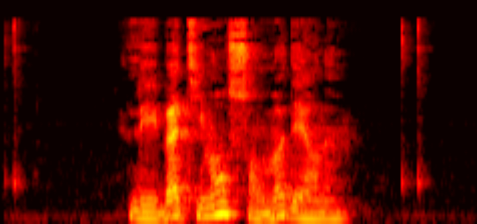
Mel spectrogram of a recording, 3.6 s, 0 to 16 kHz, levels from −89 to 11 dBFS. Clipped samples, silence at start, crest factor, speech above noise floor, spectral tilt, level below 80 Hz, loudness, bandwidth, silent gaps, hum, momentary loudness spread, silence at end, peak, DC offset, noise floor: under 0.1%; 0.95 s; 22 dB; 49 dB; -4 dB/octave; -58 dBFS; -24 LUFS; 11.5 kHz; none; none; 23 LU; 1 s; -6 dBFS; under 0.1%; -74 dBFS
